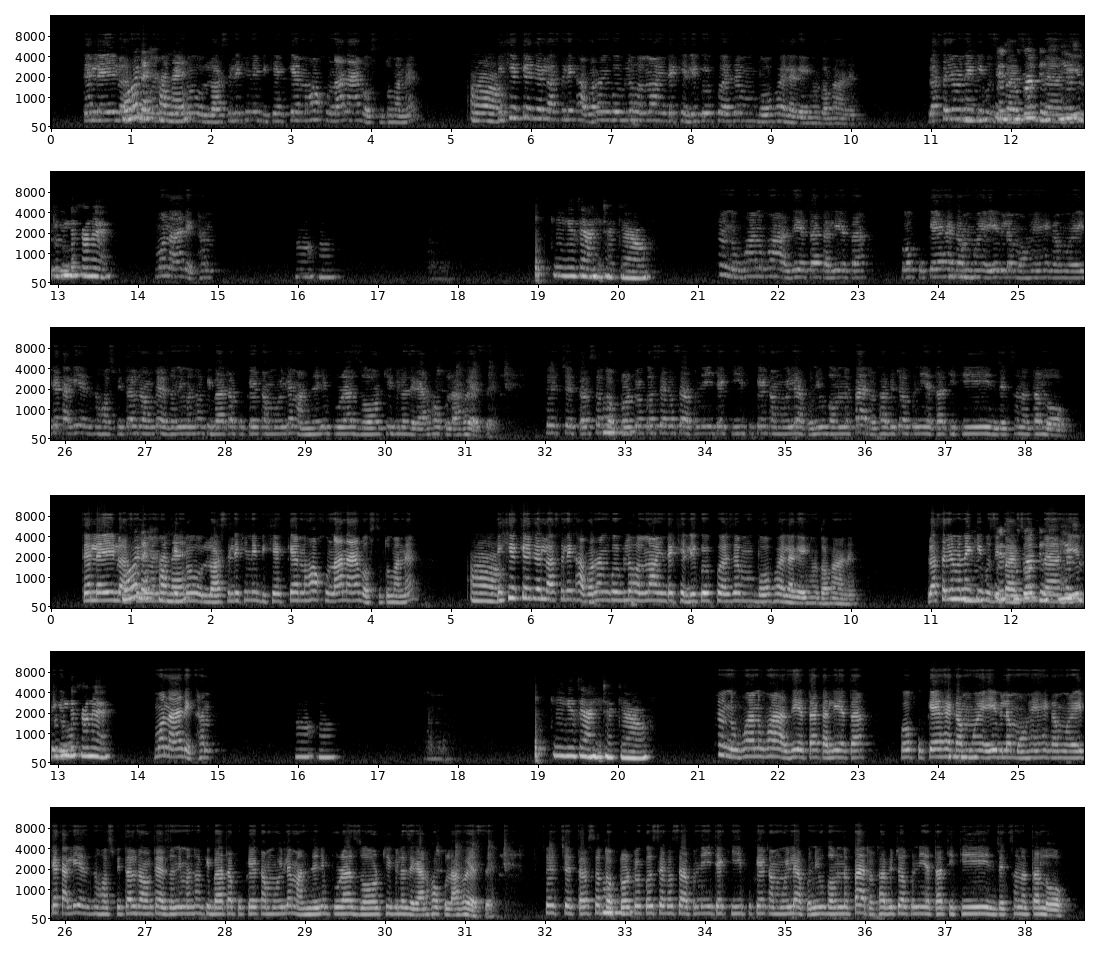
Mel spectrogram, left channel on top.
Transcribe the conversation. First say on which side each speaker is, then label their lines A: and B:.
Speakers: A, on the right; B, on the right.
A: <unintelligible> এই ল'ৰা-ছোৱালী
B: ময়ো দেখা
A: মানুহক
B: নাই
A: কিন্তু ল'ৰা-ছোৱালী খিনি বিশেষকে নহয় শুনা নাই বস্তুতটো মানে।
B: অ'।
A: বিশেষকে এতিয়া ল'ৰা-ছোৱালীক সাৱধান কৰিবলৈ হ'ল নহ সিহতে খেলি কৰি। <unintelligible> যে মোৰ বৰ ভয় লাগে ইহঁতৰ কাৰণে। ল'ৰা-ছোৱালী
B: উম
A: মানে কি
B: মই
A: বুজি
B: ফেচবুকত
A: পায় য'ত
B: দেখি
A: হেৰিও
B: আছো
A: থাকিব
B: তুমি দেখা নাই?
A: মই নাই দেখ।
B: উম উম।
A: অহ।
B: কি যে আহি থাকে আৰু।
A: নোহোৱা নোহোৱা আজি এটা কালি এটা অ পোকেহে
B: উম
A: কামোৰে এইবিলাক মহে হে। মই এতিয়া কালি হস্পিতাল যাওঁতে এজনী মানুহ কিবা এটা পোকে কামৰিলে মানুহজনী পুৰা জ্বৰ উঠি পেলাই জেগা। জেগা ডোখৰ ক'লা হৈ আছে। তাৰ পিছত
B: উম
A: ডক্টৰ টোৱে কৈছে কৈছে আপুনি এতিয়া কি পোকে কামৰিলে আপোনিও গম নাপায়। তথাপিটো আপোনি এটা টিটি ইনজেকচন এটা লওঁক।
